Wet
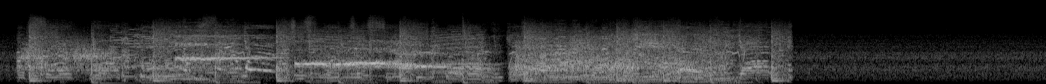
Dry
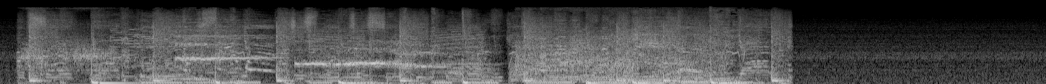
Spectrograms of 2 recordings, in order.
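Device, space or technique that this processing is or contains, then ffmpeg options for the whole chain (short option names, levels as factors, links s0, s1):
intercom: -af "highpass=340,lowpass=3800,equalizer=f=780:t=o:w=0.3:g=6.5,asoftclip=type=tanh:threshold=0.355,volume=0.531"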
